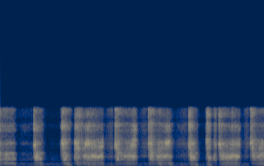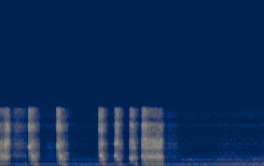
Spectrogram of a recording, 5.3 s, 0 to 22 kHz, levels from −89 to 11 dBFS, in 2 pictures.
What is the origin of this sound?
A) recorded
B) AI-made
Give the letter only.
B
